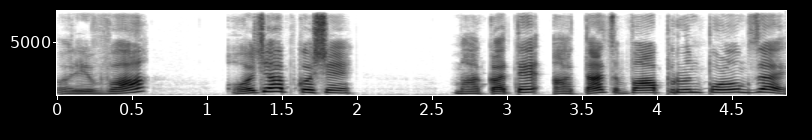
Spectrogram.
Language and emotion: Goan Konkani, surprised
